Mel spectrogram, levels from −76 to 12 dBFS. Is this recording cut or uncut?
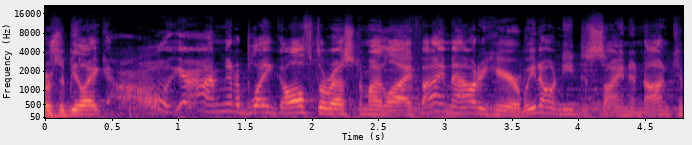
uncut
